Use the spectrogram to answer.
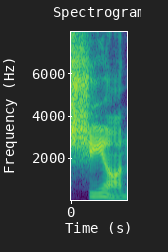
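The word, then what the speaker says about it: Xi'an: To stop the YouTube video and go immediately to comments and say it's pronounced Xion, Mark.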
